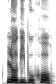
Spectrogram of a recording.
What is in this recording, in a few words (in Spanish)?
"lo Dibujo", spanish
